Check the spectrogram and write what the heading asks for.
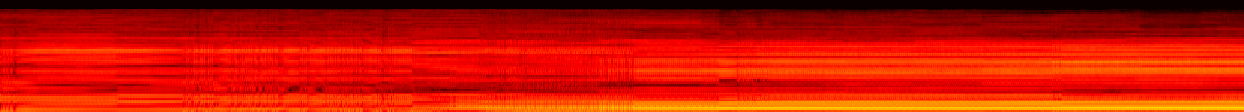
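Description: Synthesizer music: held electronic tones that change pitch every second or so, then settle into one long buzzy note about six seconds in, shifting once more near the end.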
